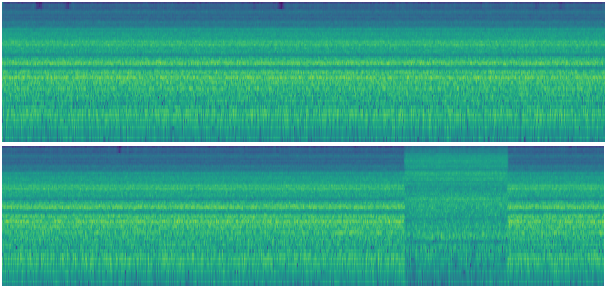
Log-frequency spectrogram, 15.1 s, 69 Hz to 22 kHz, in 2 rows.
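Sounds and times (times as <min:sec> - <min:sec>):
faint steady tones: 0:12.5 - 0:14.9
white noise hiss: 0:12.6 - 0:13.9.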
